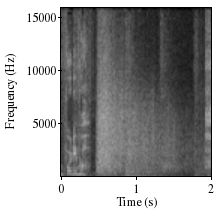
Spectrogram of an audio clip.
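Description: A sudden booming hit, a dramatic sound effect of the kind laid over reaction shots in TV serials, about half a second in. Its noisy tail fades out over about a second and a half.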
